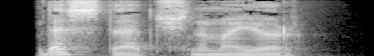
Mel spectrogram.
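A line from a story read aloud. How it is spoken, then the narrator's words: Perfectly calm interruption. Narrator (Russian): абсолютно спокойным тоном оборвал его рентген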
